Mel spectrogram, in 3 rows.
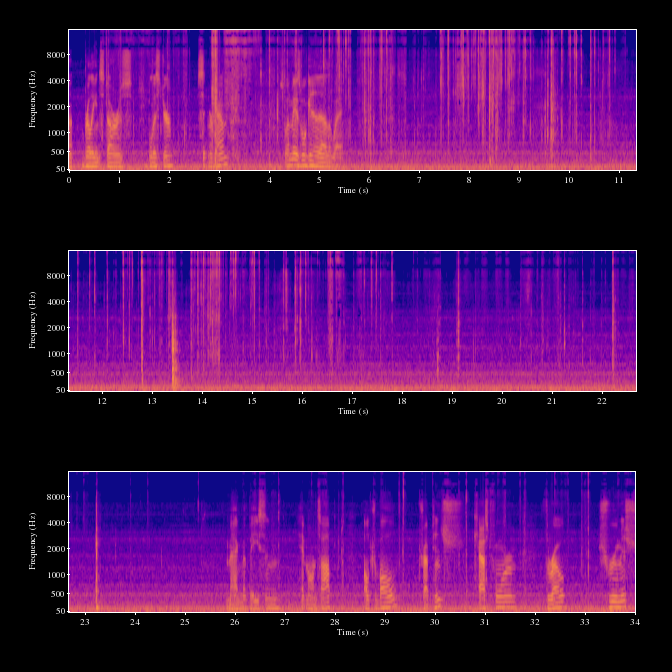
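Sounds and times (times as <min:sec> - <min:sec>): paper rustling: 0:00.8 - 0:11.0, 0:11.8 - 0:22.7
packaging tearing and crinkling: 0:00.9 - 0:17.9.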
